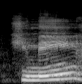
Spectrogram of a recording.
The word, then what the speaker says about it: humane: gives us human, but by putting the accent on the end, humane, it's an uplift, a literal inflectional uplift that is supposed to emphasize what's best about being human.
